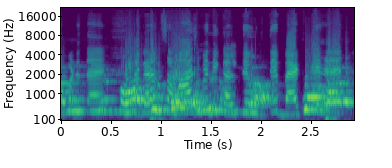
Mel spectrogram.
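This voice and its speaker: The speaker is a woman, talking at a moderate speed. Her pitch rises and falls over a very wide range. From eastern Uttar Pradesh, Kushinagar. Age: young. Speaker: poet and activist. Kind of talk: interview. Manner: hesitant, many filler sounds.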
